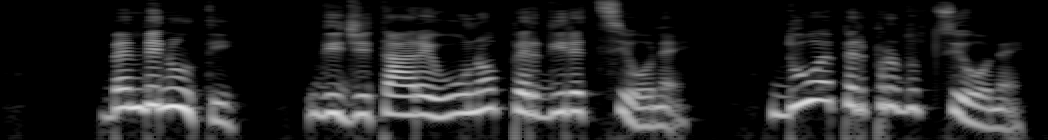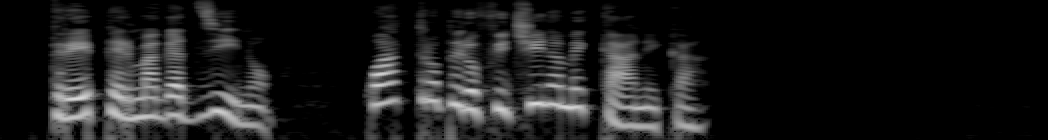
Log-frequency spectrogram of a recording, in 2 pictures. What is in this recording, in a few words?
IVR; voix générées par l’intelligence artificielle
